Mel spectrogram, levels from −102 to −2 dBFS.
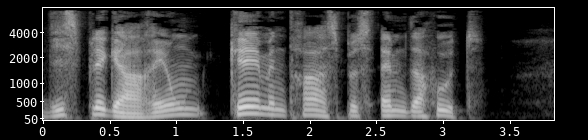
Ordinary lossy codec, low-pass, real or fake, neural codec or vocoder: MP3, 48 kbps; 7.2 kHz; real; none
